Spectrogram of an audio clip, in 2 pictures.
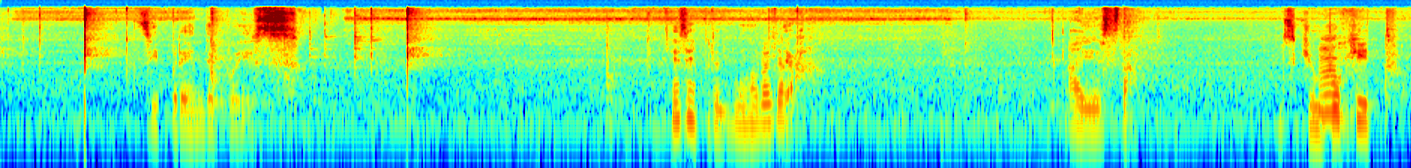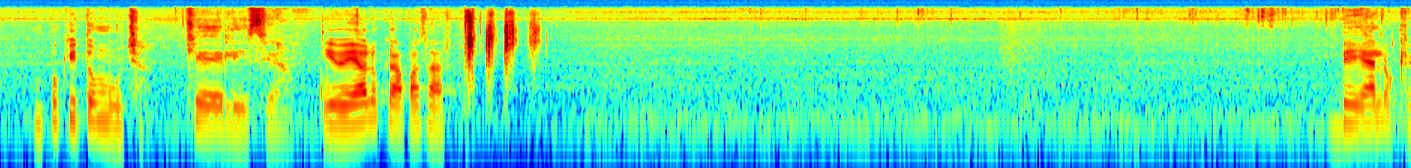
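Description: A woman talks calmly.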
